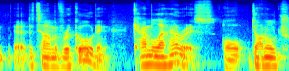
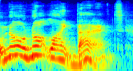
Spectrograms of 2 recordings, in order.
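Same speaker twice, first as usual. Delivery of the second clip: mock dismay; 8 semitones higher, 3 dB louder, slower than usual. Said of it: "I see things like this and I go".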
